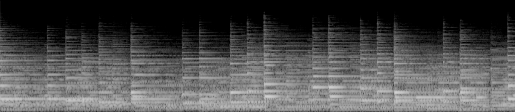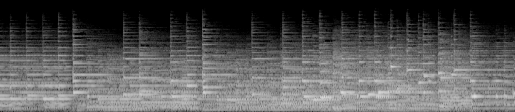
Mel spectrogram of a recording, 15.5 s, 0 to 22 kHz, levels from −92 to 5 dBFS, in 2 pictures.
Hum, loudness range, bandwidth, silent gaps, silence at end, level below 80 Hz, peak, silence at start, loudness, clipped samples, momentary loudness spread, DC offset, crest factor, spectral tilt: none; 5 LU; 11 kHz; none; 0 s; -46 dBFS; -2 dBFS; 0 s; -19 LUFS; under 0.1%; 7 LU; under 0.1%; 16 dB; -6 dB/octave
